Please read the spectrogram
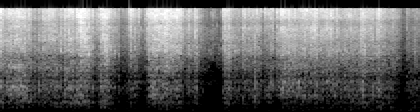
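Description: Paper wrapping crinkling and tearing as it is pulled off a makeup palette, a continuous rustle that stops near the end.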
